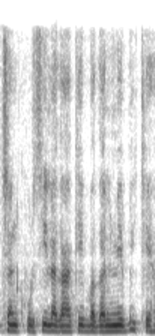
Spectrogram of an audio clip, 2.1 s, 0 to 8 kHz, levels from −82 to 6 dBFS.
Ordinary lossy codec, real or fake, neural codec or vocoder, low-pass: AAC, 48 kbps; fake; vocoder, 44.1 kHz, 128 mel bands, Pupu-Vocoder; 7.2 kHz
